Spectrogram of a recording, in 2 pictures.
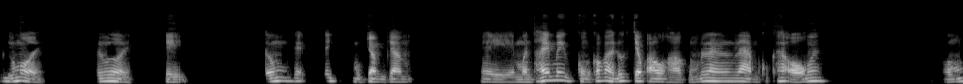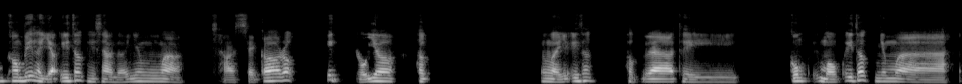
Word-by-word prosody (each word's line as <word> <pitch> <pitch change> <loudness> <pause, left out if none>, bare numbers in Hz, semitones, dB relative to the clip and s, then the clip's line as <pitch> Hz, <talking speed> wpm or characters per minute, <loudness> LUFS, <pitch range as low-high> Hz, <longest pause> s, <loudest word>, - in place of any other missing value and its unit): đúng 150 +2 -1
rồi. 150 -9 +2 0.5
Đúng 140 +2 -1
rồi, 135 -8 +3 0.3
thì 120 -1 -4 0.8
đúng 155 +2 0
cái 150 0 -7 0.2
cái 160 - -5 0.2
100% 125 0 +1 0.7
thì 115 -2 -5
mình 115 0 -2
thấy 165 +6 +6
mấy 190 0 0
cũng - - -4
có 165 - +2
vài 160 -4 +3
nước 160 +3 -1
châu 145 -1 +6
Âu 130 -3 +3
họ 110 -1 -1
cũng 115 +3 -12
l - - -2 0.3
làm 130 -5 +2
cũng - - -15
khá 160 - -1
ổn 115 +1 +4
á. 160 0 +1 1.2
Cũng 120 +5 -4
không 165 0 +3
biết 195 +4 +1
là 155 - +2
do 130 - +4
ý 155 0 +1
thức 190 -1 -2
hay 135 -2 -7
sao 125 -2 -1
nữa 110 0 -6
nhưng 140 -1 -5
mà - - +1 0.4
họ 105 +1 -4
sẽ 110 +1 -9
có 160 +2 +7
rất 190 0 +2 0.3
ít 215 - -5 0.2
rủi 125 +6 0
do 145 -2 +5 0.2
thực 130 - 0 1.1
Nhưng 140 - -3
mà 120 - +3
những 130 +3 -6
ý 155 - 0
thức, 165 +1 -3 0.4
thực - - -8
ra 125 -1 +6
thì 110 -3 -8 0.8
cũng 155 +1 +2
một 120 -5 +1
ý 175 - -2
thức 200 +3 +2
nhưng 145 -1 -5
mà 110 -5 0
135 Hz, 190 wpm, -23 LUFS, 115-155 Hz, 1.2 s, có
